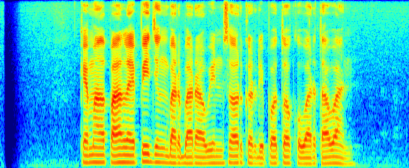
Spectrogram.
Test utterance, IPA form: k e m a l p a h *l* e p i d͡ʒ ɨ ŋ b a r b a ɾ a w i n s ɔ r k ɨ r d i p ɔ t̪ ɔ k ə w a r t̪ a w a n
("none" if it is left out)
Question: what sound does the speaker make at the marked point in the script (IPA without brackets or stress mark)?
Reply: l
